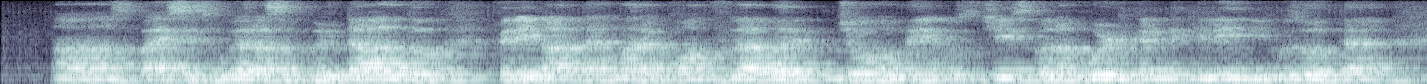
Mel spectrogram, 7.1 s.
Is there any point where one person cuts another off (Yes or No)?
No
